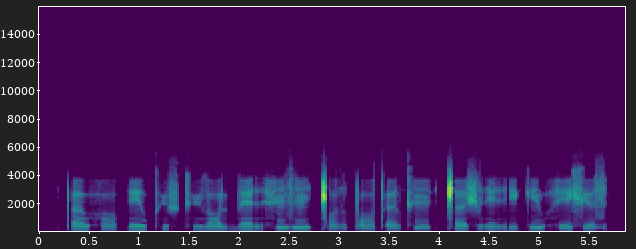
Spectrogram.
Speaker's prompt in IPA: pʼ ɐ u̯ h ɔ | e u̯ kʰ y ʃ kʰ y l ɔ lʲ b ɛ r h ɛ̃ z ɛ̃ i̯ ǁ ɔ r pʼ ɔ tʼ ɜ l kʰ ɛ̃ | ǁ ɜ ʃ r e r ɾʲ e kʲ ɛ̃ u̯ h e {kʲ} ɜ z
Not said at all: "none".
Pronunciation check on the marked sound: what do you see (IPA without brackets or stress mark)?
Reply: xʲ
